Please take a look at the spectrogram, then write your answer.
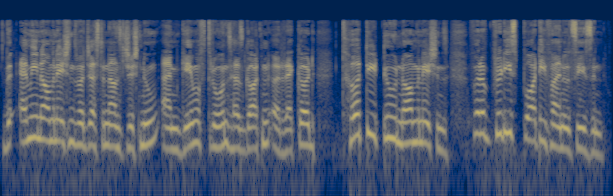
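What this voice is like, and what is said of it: Announcer voice. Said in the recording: “I don't know why I'm doing this announcer voice.”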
